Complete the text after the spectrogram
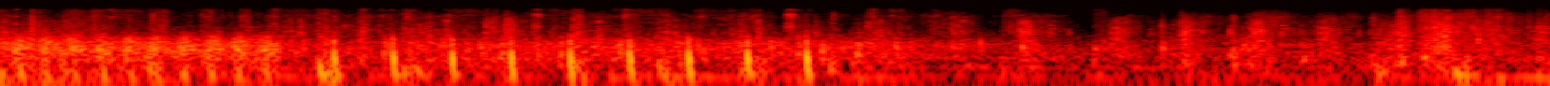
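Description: Footsteps thud quickly and evenly on the ground.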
